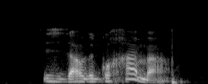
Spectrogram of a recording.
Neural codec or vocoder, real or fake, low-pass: codec, 16 kHz, 16 kbps, FunCodec, trained on LibriTTS, 50 frames a second; fake; 5.4 kHz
